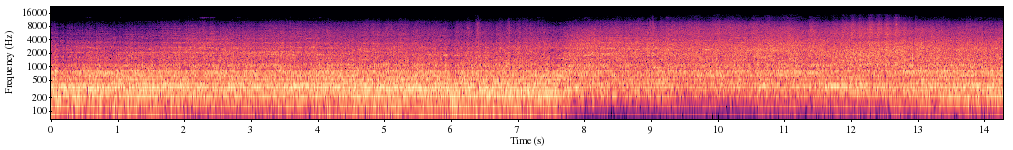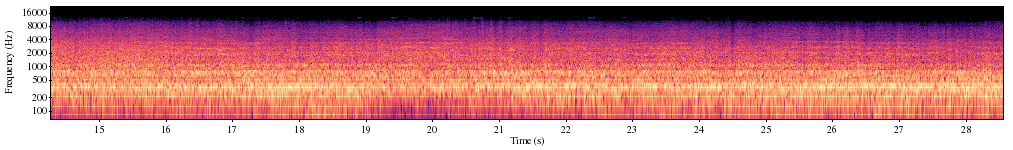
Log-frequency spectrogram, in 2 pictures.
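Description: Autorack freight cars rolling past close by: a steady loud rumble of steel wheels on rail with the clickety-clack of wheels over rail joints.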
